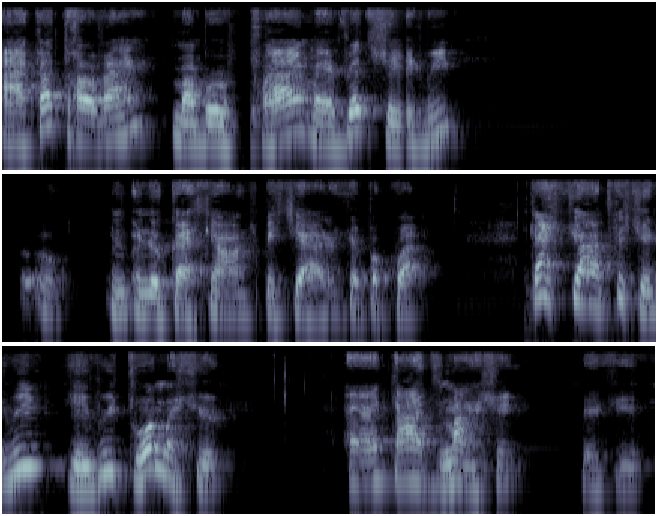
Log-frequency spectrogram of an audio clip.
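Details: Man with severe-to-profound deafness who learned to pronounce letters and also learned sign language; deaf speech.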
